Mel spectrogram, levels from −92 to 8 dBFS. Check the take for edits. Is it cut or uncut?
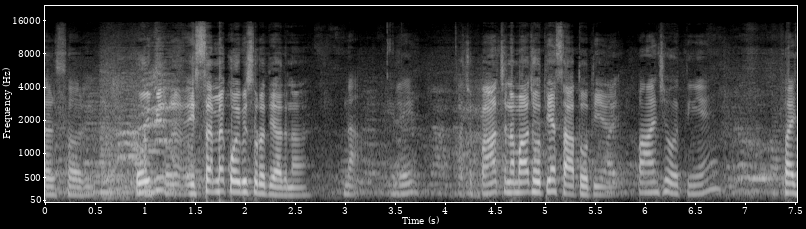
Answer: cut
